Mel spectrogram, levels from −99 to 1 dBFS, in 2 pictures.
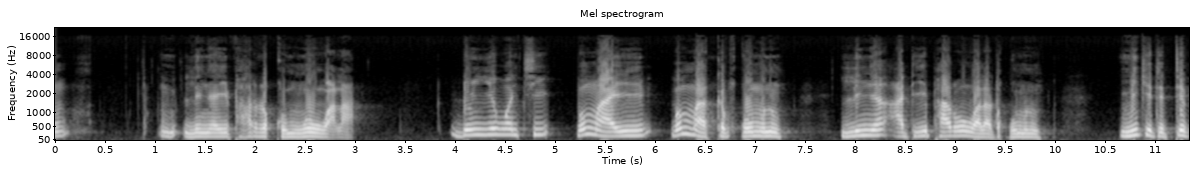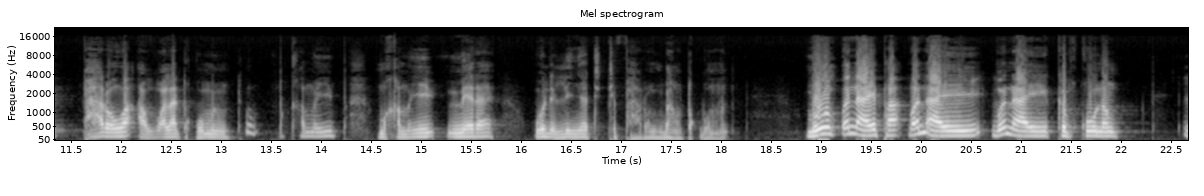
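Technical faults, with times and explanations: Throughout, hard clipping: the speech is pushed about 6 dB past what the signal path can carry, so roughly one percent of samples have their peaks sliced flat. Those squared-off tops add high harmonics, heard as a gritty crackle riding on the loudest syllables.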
